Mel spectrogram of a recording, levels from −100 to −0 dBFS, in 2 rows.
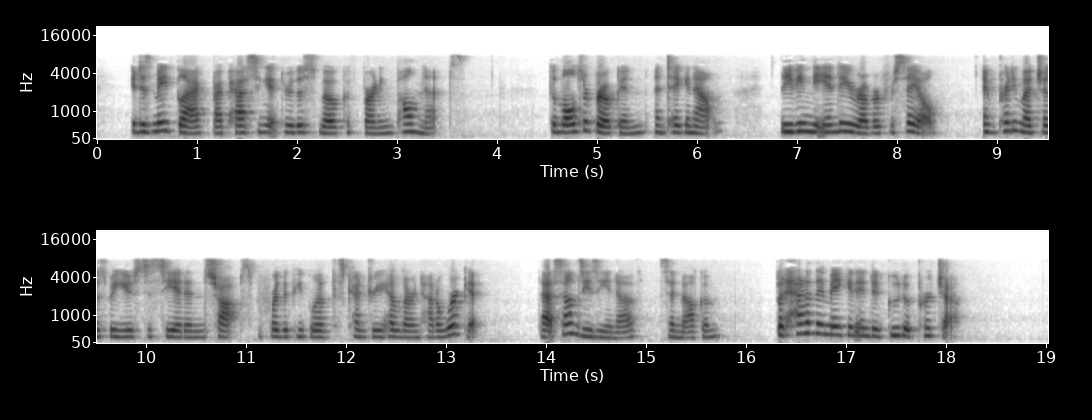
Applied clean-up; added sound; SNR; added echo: none; none; none; none.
